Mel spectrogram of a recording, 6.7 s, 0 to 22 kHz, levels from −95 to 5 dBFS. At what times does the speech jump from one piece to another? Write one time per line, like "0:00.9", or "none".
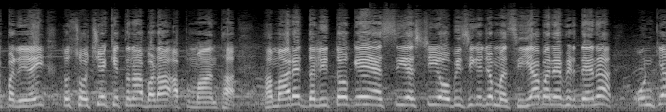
0:02.5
